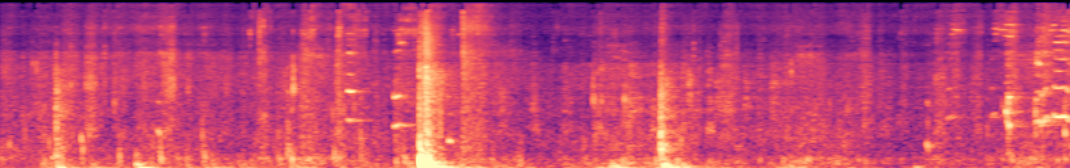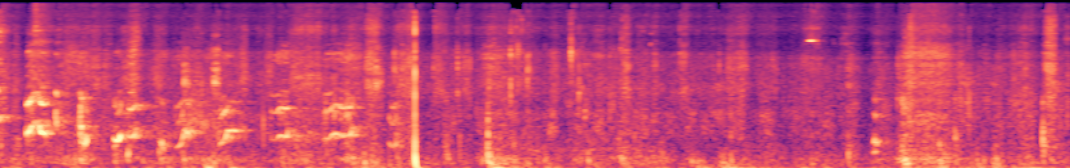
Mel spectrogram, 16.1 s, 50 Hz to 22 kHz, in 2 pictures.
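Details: Litter of ten Rottweiler puppies, 24 days old, indoors as balance, curiosity and early play develop; soft, scattered high whimpers and squeaks cluster in the middle, with low shuffling thumps and one sharp knock near the start.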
